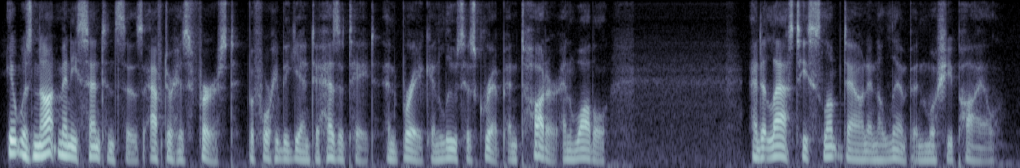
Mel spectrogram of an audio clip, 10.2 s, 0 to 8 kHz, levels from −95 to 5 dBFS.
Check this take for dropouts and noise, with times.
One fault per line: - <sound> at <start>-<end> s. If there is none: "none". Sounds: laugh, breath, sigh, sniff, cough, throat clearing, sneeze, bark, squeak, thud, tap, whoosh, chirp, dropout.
none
